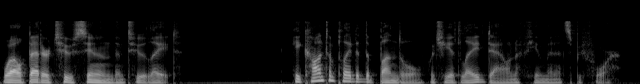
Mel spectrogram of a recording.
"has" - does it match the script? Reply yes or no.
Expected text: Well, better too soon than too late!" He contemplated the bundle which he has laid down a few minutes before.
no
